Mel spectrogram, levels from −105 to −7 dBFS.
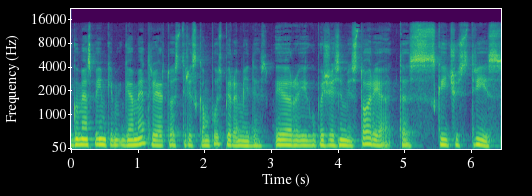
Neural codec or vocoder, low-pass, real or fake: none; 14.4 kHz; real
